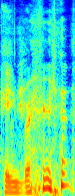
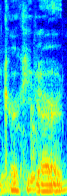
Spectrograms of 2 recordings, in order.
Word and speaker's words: Kirkegard: couldn't say my name, so it was like Kicking Bird. You know what I mean? Report to the whatever. You know, and I'm like, it's Kirkegard.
